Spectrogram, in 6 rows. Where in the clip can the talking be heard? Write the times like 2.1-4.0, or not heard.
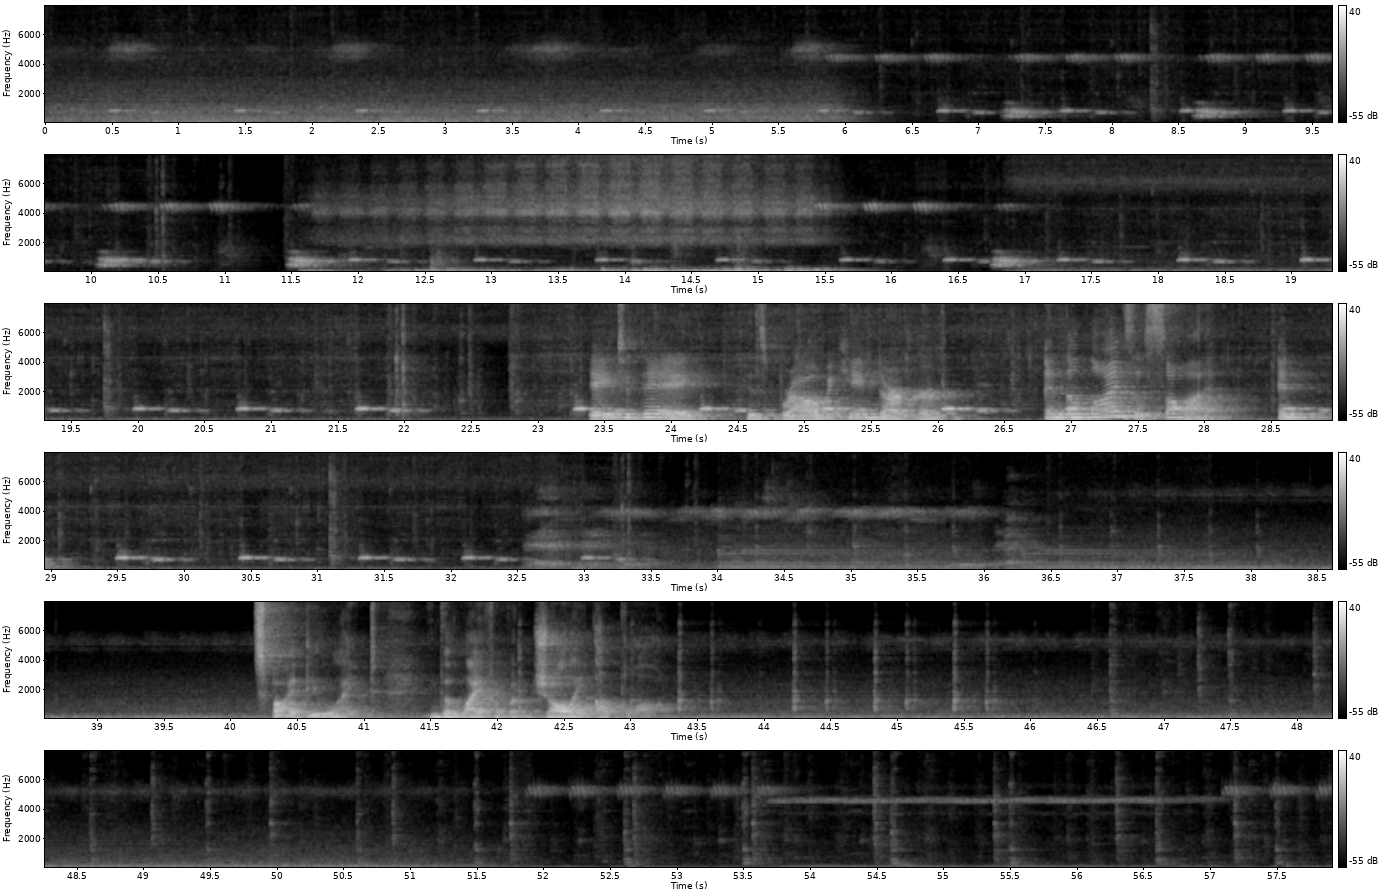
23.4-28.8, 40.2-43.4.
